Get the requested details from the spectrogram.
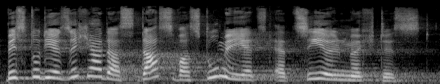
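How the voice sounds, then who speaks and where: A woman reading the lines of a wise old Greek philosopher who asks calm, probing questions. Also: high voice, a little slow, in a large hall, voice pushed up, full character voice. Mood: calm questioning.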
